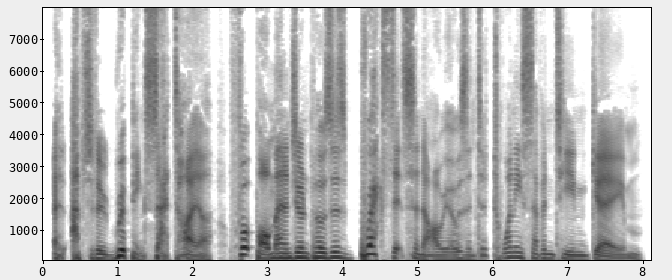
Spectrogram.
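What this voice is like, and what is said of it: Put-on English accent. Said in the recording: “Do your English accent.”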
